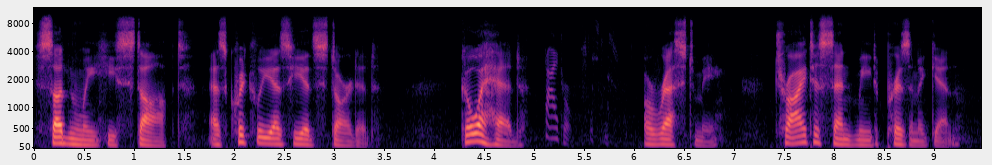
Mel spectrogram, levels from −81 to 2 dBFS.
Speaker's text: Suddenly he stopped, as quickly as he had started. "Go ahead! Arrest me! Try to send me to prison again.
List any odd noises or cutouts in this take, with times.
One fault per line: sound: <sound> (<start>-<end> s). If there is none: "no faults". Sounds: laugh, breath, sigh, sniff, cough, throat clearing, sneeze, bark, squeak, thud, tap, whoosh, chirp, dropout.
sound: chirp (5.1-5.9 s)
